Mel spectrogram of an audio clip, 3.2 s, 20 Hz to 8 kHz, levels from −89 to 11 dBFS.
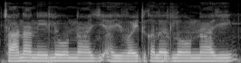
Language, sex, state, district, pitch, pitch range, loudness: Telugu, male, Telangana, Mahabubabad, 135 Hz, 135-140 Hz, -15 LUFS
